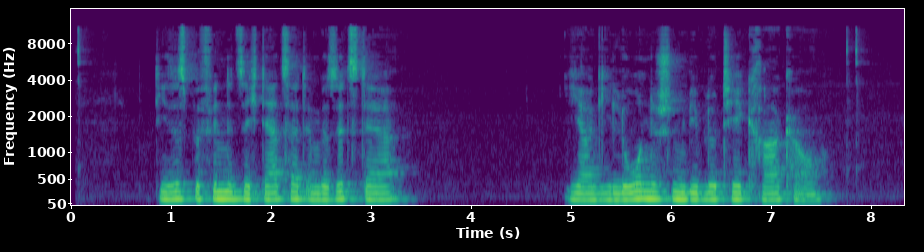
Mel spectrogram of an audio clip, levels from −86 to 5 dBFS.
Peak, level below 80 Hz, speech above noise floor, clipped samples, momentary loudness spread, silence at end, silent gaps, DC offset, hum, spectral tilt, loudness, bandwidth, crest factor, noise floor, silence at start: -6 dBFS; -58 dBFS; 49 dB; under 0.1%; 12 LU; 0.8 s; none; under 0.1%; none; -6 dB/octave; -20 LUFS; 11.5 kHz; 16 dB; -68 dBFS; 0.85 s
